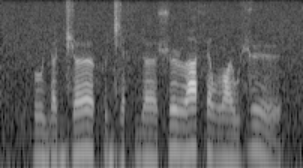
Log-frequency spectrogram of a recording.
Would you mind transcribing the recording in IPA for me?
u j œ d͡ʑ œː f ʏ d͡ʑ ɛ x ʎ œː ʃ ʏ ɭ a x ɛ w lˠ œː w ʑ ʏː

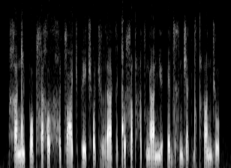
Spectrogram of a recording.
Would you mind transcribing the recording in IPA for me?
χ a ŋ͡ǃ y p ɔ p s a χ o x χ y t͡s ʕ ɛ t͡ʃ p e t͡ʃʼ ɔ t͡ʃ r a k ə ǃ o s ə qʰ e t͡s ŋ a nʲ ə | ɛ d͡z ə x n d͡ʒ a k dʲ ə qʰ a n d͡ʒ o

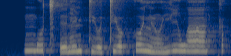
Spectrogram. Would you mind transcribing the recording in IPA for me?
m u˧ t͡sʼ ɪ˩ ɾ ĩ˧ ɳ tʲ o˩ tʲ ɔ˧ k ʊ˥ lʲ õ˩ j i˥ w ã˥ k

